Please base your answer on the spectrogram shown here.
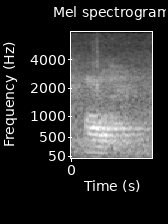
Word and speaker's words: Aldi: Is it Aldi or Aldi? Aldi.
